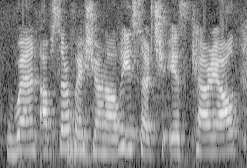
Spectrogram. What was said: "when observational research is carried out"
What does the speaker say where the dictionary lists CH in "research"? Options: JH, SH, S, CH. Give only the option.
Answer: CH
